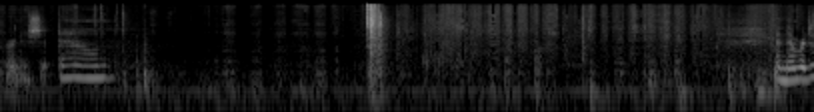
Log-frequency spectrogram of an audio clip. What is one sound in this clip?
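A tool rubs firmly along a paper crease.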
